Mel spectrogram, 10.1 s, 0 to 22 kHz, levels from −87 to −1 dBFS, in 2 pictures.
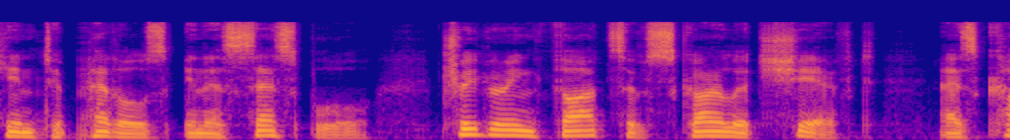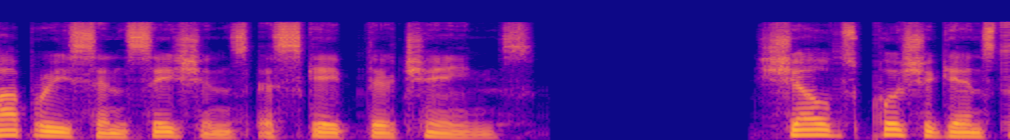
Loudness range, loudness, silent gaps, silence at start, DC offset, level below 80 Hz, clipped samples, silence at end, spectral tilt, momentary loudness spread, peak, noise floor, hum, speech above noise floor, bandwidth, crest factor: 3 LU; -21 LUFS; 7.89-8.71 s; 0 s; under 0.1%; -56 dBFS; under 0.1%; 0 s; -4 dB/octave; 10 LU; -4 dBFS; under -90 dBFS; none; over 68 dB; 12 kHz; 18 dB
